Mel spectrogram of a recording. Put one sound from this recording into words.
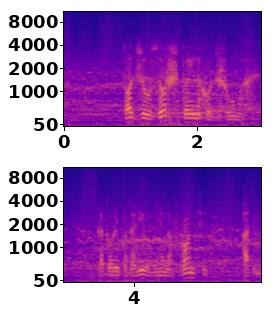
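A middle-aged man speaks calmly and quietly.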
